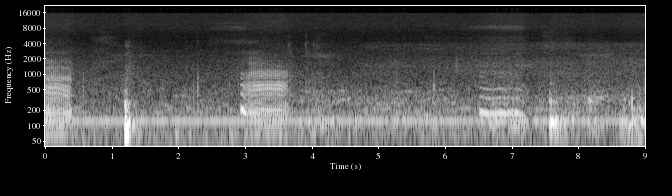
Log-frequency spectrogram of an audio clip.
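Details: Snoring from a sleeping pug lying on a work case: low, rumbling breaths with brief snorting sounds over a steady room hum.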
